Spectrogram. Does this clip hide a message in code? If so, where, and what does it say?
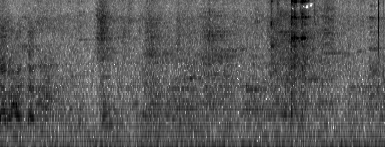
No, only the noise of a restaurant.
